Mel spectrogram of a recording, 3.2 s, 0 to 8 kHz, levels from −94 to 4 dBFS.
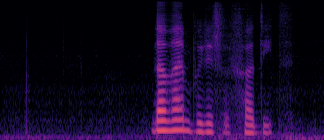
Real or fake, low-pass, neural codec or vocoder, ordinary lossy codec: fake; none; codec, 16 kHz, 0.2 kbps, FocalCodec; none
